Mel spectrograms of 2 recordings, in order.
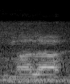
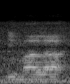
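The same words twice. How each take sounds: The two takes are said the same way.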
